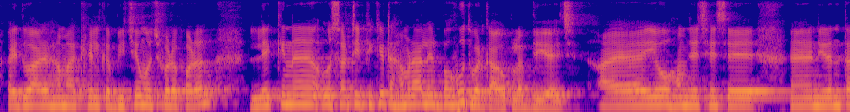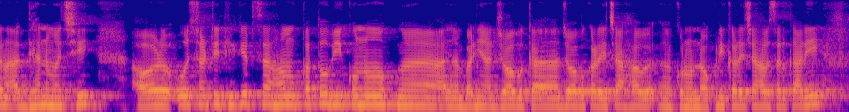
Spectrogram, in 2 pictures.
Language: Maithili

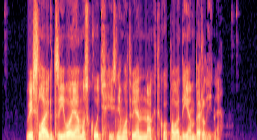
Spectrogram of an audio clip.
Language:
Latvian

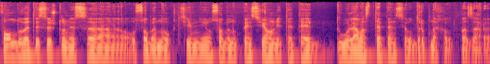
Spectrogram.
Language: Bulgarian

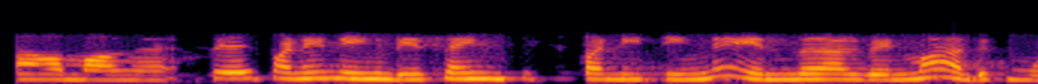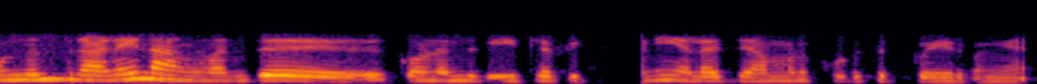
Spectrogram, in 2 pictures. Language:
Tamil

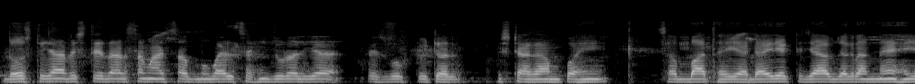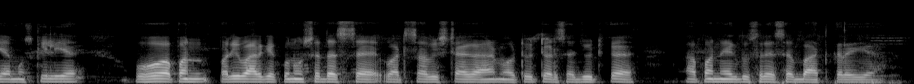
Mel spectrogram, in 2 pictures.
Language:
Maithili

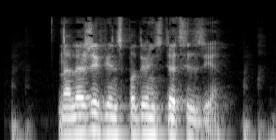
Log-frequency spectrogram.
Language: Polish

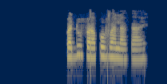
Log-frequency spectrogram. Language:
Taita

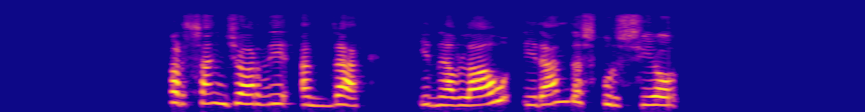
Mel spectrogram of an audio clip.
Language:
Catalan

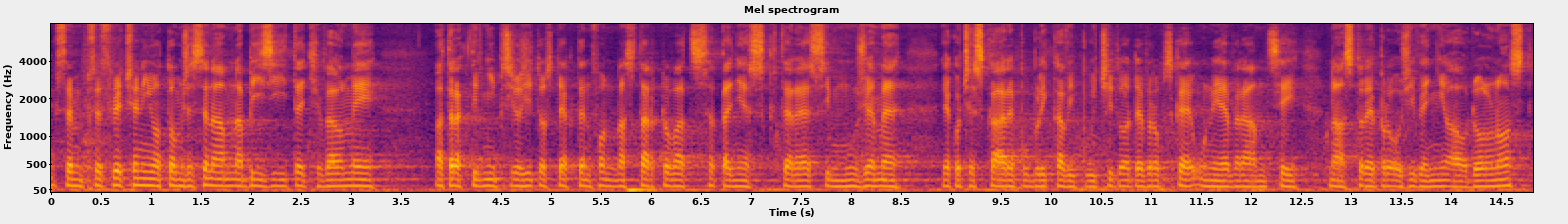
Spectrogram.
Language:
Czech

